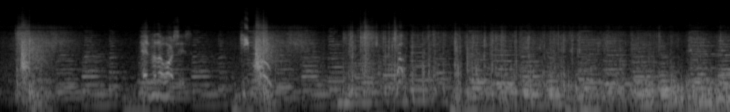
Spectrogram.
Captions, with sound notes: (arrow thunks) Head for the horses! Keep moving! (arrow thunks) (exciting music)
